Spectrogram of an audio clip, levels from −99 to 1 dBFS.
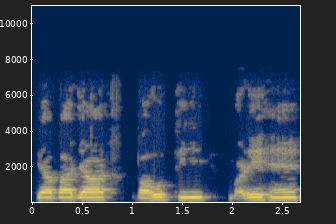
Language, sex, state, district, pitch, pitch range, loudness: Hindi, male, Bihar, Supaul, 145 Hz, 140-155 Hz, -14 LUFS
